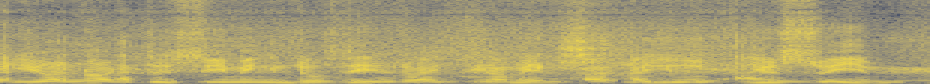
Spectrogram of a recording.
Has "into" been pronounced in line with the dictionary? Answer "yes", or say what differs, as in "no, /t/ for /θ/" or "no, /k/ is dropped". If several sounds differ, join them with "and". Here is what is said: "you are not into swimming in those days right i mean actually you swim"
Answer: no, /n/ is dropped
